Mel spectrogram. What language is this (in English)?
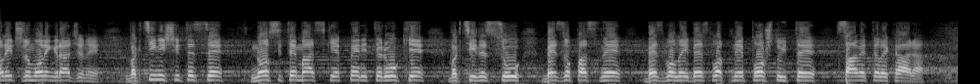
Serbian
